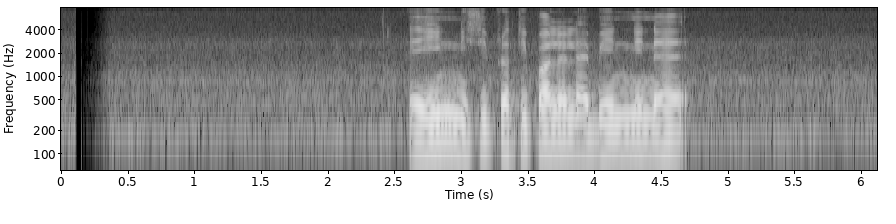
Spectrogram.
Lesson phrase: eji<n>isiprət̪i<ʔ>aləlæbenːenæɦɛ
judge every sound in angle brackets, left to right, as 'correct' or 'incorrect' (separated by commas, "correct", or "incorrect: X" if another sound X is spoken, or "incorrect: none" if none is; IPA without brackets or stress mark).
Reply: incorrect: nː, incorrect: p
